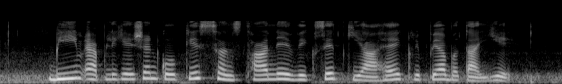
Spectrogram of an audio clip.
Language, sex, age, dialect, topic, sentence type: Hindi, female, 36-40, Hindustani Malvi Khadi Boli, banking, question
